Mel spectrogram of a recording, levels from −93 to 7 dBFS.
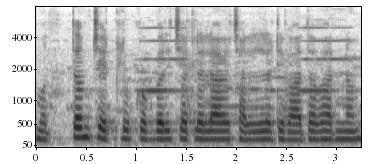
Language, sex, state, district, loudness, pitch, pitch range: Telugu, female, Andhra Pradesh, Chittoor, -16 LUFS, 180 Hz, 175-185 Hz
